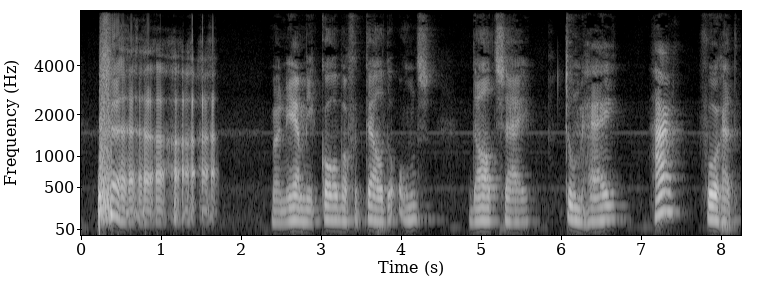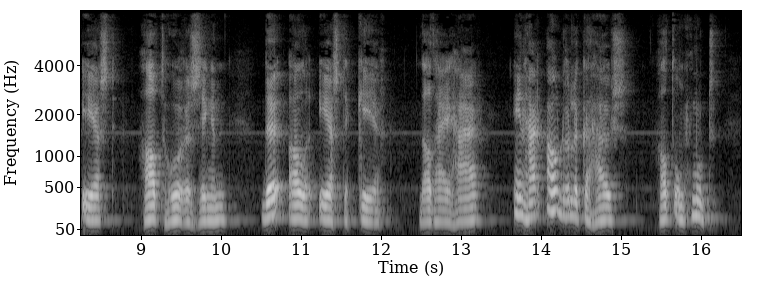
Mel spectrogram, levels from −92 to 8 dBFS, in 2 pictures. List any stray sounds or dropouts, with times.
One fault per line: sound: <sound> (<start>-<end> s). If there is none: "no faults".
sound: laugh (0.2-1.8 s)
